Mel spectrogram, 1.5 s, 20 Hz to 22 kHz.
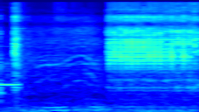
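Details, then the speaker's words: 1997 Jeep Grand Cherokee, 4.0 inline six, crank-no-start complaint with check engine light on: a thin rapid buzzing chatter of about ten pulses a second and no engine turning over; the battery is too discharged to crank. "Ah, damn it, there's not enough juice in the battery."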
